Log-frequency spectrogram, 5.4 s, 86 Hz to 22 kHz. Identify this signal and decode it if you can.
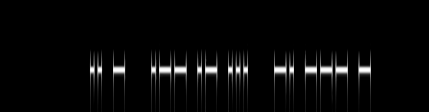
Morse code, heard as a keyed tone, about 25 wpm, 700 Hz. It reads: IT WAS NOT
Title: Sets of 3 Words 25wpm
